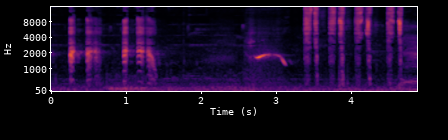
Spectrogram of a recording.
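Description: Scattered sharp clicks, a few in the first second and a quicker run of them in the last second and a half, with one short falling chirp about three seconds in.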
